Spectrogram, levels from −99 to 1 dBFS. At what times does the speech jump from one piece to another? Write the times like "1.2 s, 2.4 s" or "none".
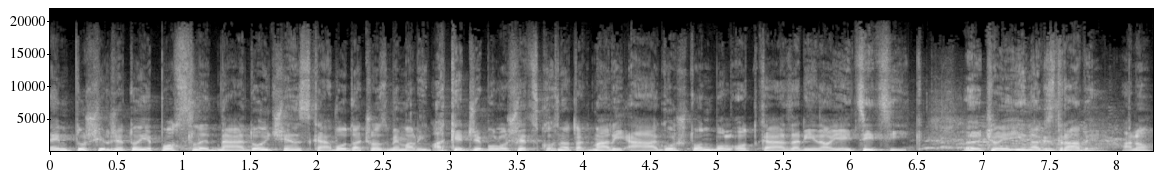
2.8 s, 3.8 s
